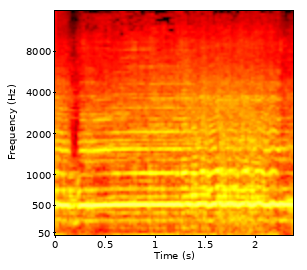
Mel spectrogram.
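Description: Song with a singer holding one long steady note, wavering slightly near the end.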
